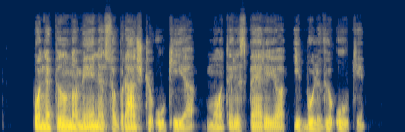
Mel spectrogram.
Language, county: Lithuanian, Vilnius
